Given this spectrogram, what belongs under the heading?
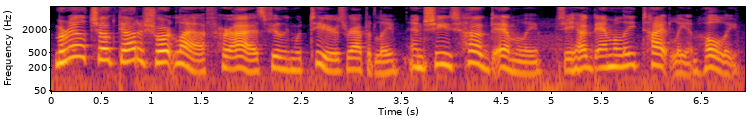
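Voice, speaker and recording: A woman's voice: mid-range voice, big pitch swings, normal speed. A woman reading scripted fiction as a dramatic narrator. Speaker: story narrator.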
